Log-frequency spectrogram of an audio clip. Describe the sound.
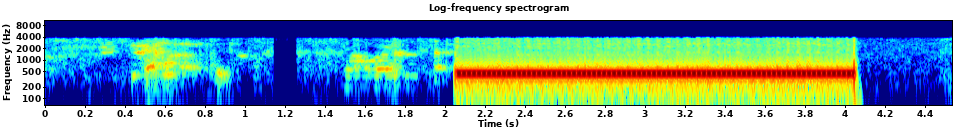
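A telephone ringback tone on an outgoing call plays as one loud, steady two-second beep that cuts off sharply. A few faint, brief murmurs come before it.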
